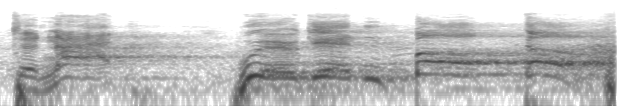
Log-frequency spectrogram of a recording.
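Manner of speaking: slow, drawn-out hype, rising to a shout; party hype. Retold or imitated. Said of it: "what they said when they was leaving".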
